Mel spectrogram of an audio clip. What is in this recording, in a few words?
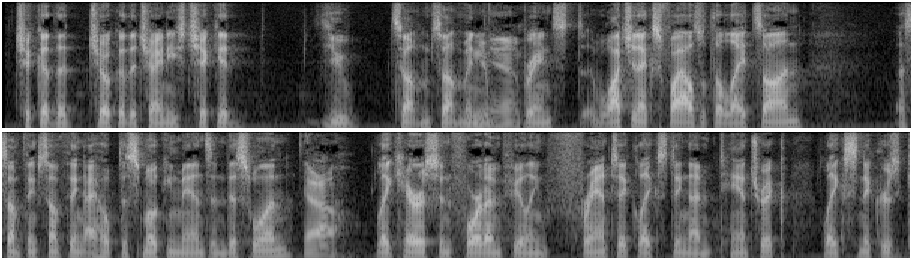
reciting portion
